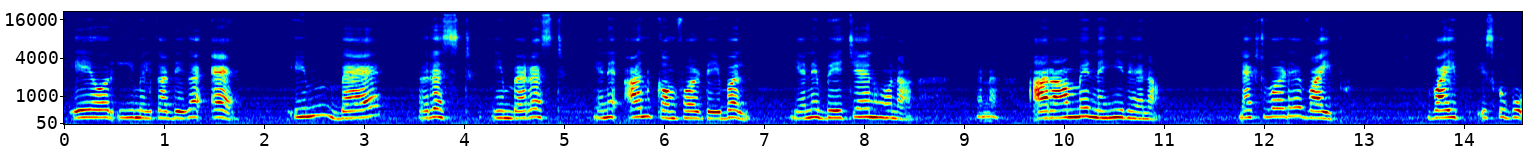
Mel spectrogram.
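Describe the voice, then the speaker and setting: A high, bright-voiced woman leads a vocabulary lesson at an unhurried pace. She stretches out each word slowly to show how it is pronounced, then explains what it means. A faint hiss of background noise sits under her voice. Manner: slow, drawn-out word pronunciations, mixing Hindi explanations with English definitions. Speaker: teacher. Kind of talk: vocabulary lesson with pronunciation drills.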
